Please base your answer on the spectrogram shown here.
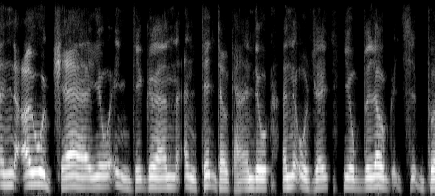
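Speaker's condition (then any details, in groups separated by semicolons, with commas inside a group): Cerebral palsy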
